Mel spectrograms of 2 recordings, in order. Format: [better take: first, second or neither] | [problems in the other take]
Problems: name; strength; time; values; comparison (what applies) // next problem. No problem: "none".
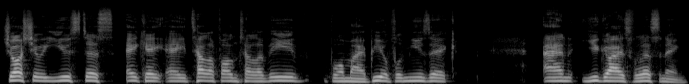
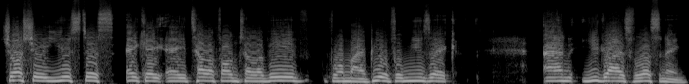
first | distortion; heavy; 6 dB below the speech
